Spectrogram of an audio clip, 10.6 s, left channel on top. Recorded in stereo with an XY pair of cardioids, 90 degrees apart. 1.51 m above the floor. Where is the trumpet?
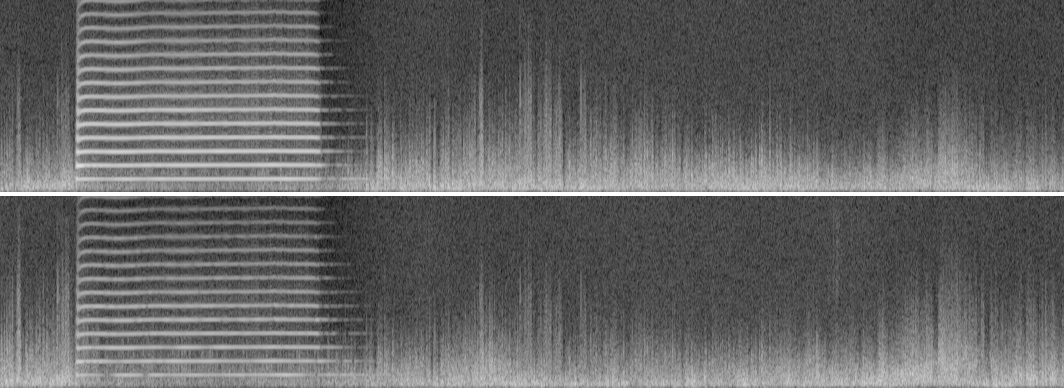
60° left, 0.5 m.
